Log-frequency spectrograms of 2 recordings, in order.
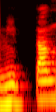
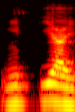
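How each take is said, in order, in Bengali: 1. শব্দটি বন্ধ ম-জাতীয় ধ্বনি দিয়ে শেষ হয়। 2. শব্দটি খোলা অনুনাসিক স্বরধ্বনি দিয়ে শেষ হয়। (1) "নিত্যাং বলবো না"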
